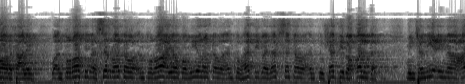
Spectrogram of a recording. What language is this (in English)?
Arabic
